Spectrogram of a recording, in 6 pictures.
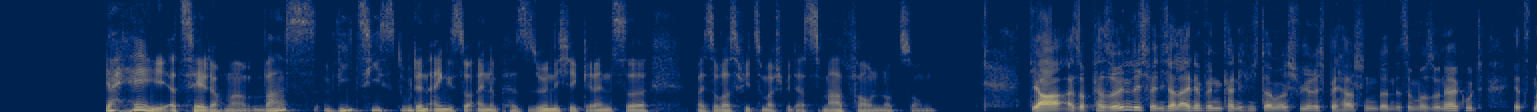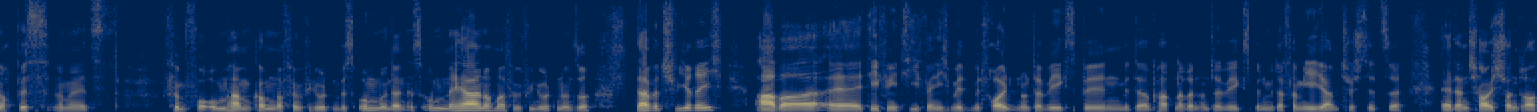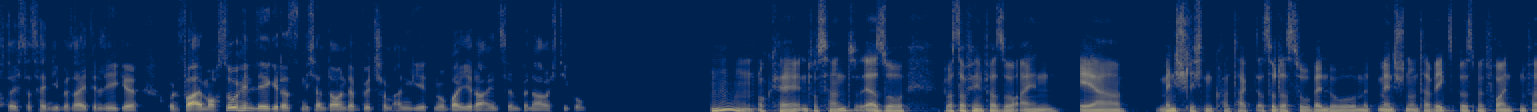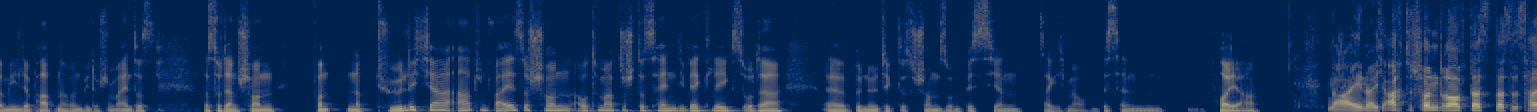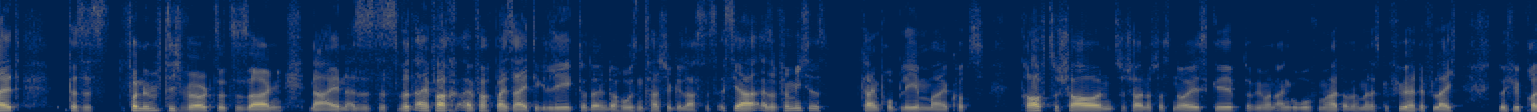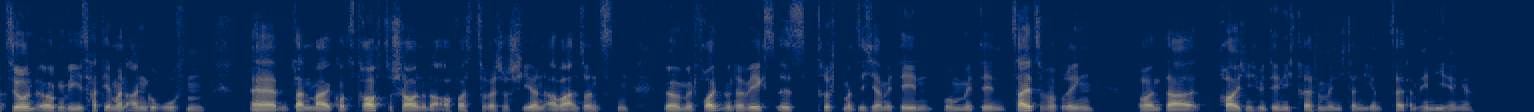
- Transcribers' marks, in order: none
- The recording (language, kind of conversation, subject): German, podcast, Wie ziehst du persönlich Grenzen bei der Smartphone-Nutzung?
